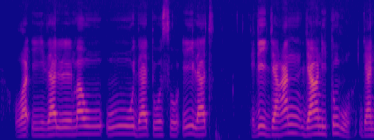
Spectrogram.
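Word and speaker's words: وَإِذَا الْمَوْءُودَةُ سُئِلَتْ: Jadi karena keseringan dari kita ketika membaca mad yang dua harakat itu seringnya bacanya lebih dari dua harakat. Jadi istilahnya itu attamtil namanya memanjangkan huruf di luar dari kadarnya. Jadi sering dari kita bacanya waidal mauudatu suilat. Jadi harus di harus dipanjangkan dengan dua harakat. Jadi caranya gimana? Caranya jangan terlalu dipanjangkan. Jadi kalau terasa udah cukup langsung langsung dipendekkan.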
